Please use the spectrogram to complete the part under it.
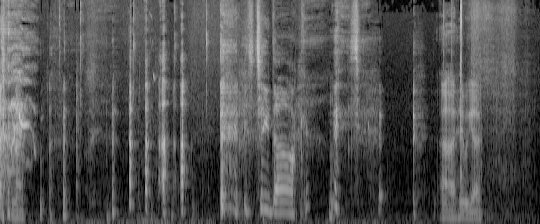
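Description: Two men laugh heartily close to a microphone.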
